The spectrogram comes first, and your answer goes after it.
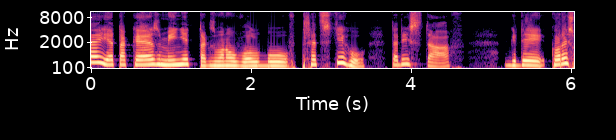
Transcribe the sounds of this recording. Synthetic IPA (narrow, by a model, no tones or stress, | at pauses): ɛjɛt̪akɛːzmiːɲɪt̪ːaɡzvanowvo̞lbufpr̥ɛt̪scɪɦu | t̪ɛdɪst̪af | ɡdɪkoɾɛs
